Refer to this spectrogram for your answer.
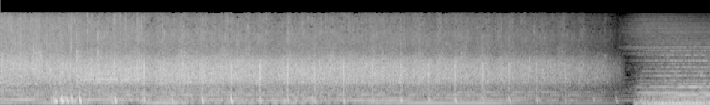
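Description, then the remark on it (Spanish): A church audience claps loudly and steadily for the Lord for about eight seconds, a dense wash of many hands with a low hum underneath, then the applause cuts off abruptly. “Démosle un aplauso fuerte al Señor en este día.”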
